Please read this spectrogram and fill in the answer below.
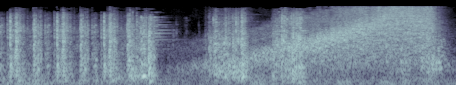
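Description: Intro sound effects: a rapid run of typewriter-like clicks, then a rising whoosh near the end.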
